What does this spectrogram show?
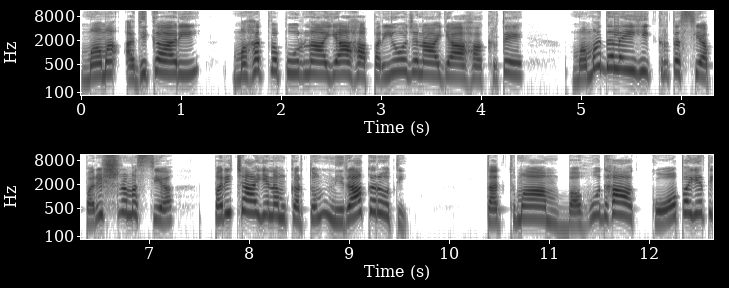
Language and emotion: Sanskrit, angry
